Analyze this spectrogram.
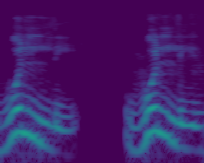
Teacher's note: Noon is totally gone. Neither it is present in the word, nor it is present in the sifa.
